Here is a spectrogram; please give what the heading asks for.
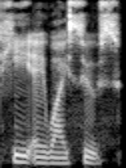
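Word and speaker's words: Ἰησοῦς: In Greek, Iesus is pronounced he-ay-sus, highlighting the linguistic transition from Semitic to Hellenistic contexts.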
